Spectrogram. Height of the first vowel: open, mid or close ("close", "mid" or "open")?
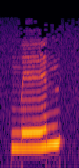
mid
